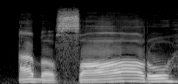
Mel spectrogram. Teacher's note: ری ابصارها تفخیم میشه و زمشم اوی کوتاهه، یعنی عربی گفته میشه. و الف ابصارها ترقیق میشه، یعنی ای کشیده خوانده میشه، ابصارها. ببینید سا تفخیم میشه، هم صاد درشته هم الفش آ خوانده میشه، اما ه هم ه نازکه هم الفش ای کشیده است، ترقیق میشه.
